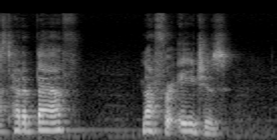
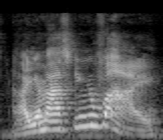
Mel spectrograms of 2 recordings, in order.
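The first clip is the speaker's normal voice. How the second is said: furious witch scream; 7 semitones higher, 4 dB louder than usual. Acted. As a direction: rage at the children on the beach. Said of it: "she screamed".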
